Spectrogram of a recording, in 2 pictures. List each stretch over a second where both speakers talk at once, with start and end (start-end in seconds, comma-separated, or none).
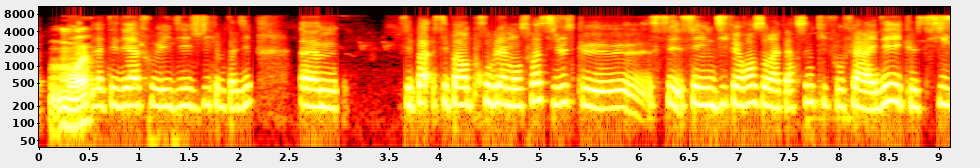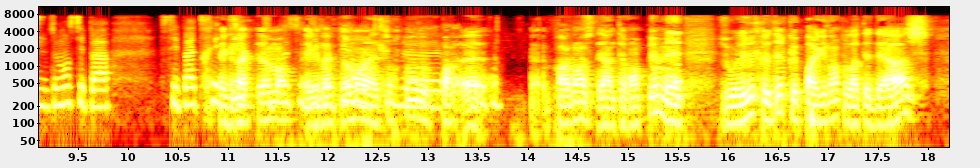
10.9-13.5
